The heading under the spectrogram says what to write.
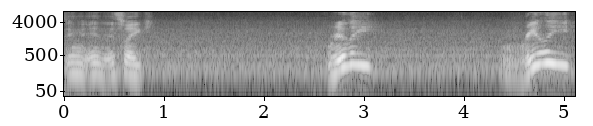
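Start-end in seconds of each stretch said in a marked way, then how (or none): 2.6-3.1 high disbelieving really; sharp disbelief; incredulous. Real, not acted. Incredulous at dating profiles. 4.6-5.1 even higher, falling disbelief; scoffing disbelief; incredulous. Real, not acted. Incredulous at dating profiles.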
